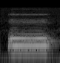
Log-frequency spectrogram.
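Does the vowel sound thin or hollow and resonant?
resonant. The sound is hollow, with rich mouth resonance. The speaker calls it right. "입안에 빈 공간이 있으면 우, 우 이렇게 하면서 좀 더 공기가 많이 울리게 되죠"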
